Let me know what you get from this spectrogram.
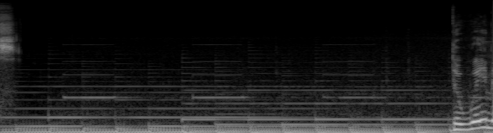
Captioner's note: beeping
